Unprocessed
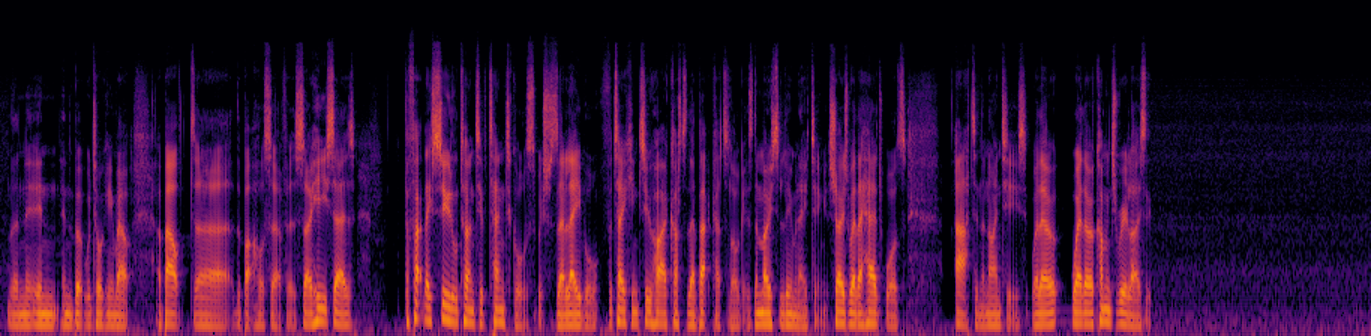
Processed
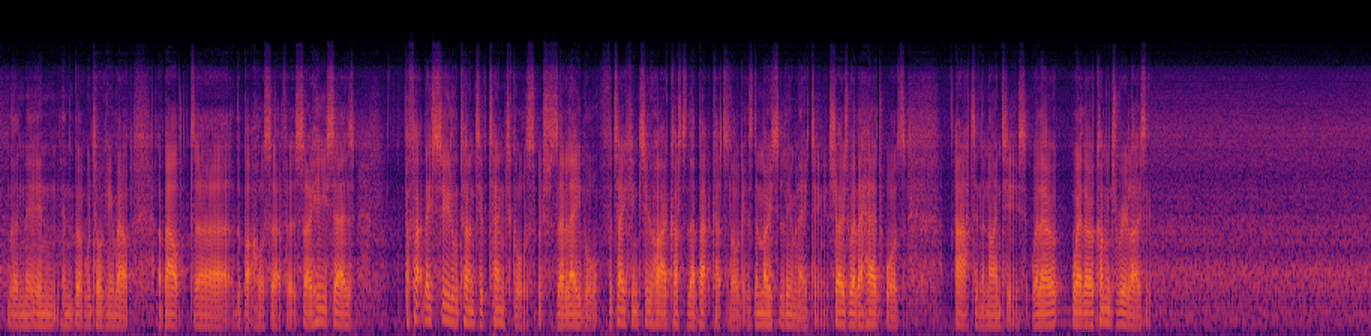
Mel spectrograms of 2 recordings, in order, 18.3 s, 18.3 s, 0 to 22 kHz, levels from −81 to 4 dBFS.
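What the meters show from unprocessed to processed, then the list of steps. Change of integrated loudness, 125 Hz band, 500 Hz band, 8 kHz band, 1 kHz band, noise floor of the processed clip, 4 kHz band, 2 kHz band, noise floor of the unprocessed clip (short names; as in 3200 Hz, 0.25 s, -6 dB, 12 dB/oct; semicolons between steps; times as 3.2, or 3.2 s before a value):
-1.0 dB, -8.5 dB, -0.5 dB, +2.0 dB, +2.0 dB, -36 dBFS, +2.5 dB, +2.5 dB, -55 dBFS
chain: per-bin compression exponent 0.4; low shelf 190 Hz -11.5 dB; gain -5.5 dB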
